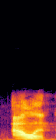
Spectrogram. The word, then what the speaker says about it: Alan: Okay, it's Alan. Alan. Alan. Okay, nice and quick. Stress at the beginning.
